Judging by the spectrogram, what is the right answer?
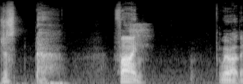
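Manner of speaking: loud, fed-up, impatient, exasperated voice. Narrator voicing an unseen voice heard in the caves, exasperated voice. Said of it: "you hear like an exasperated voice".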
